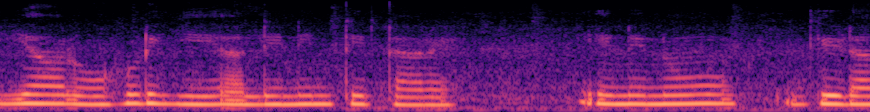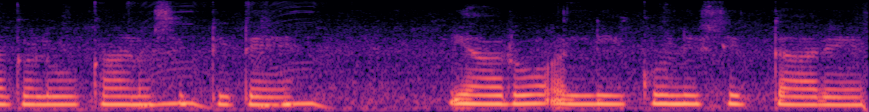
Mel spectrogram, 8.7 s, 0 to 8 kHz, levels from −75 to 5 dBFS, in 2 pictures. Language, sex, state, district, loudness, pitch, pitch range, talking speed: Kannada, female, Karnataka, Dharwad, -15 LUFS, 225 Hz, 215-230 Hz, 70 wpm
